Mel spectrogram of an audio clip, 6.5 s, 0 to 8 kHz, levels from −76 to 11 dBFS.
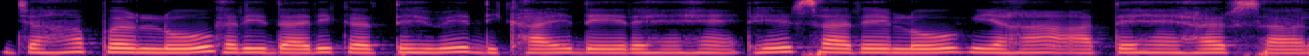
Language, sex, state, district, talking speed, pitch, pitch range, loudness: Hindi, female, Bihar, Madhepura, 165 wpm, 205 Hz, 195-215 Hz, -14 LUFS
